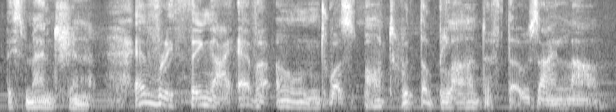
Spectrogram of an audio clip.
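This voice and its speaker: A man voicing the sorrowful ghost of a baron in a video game, speaking slowly and formally. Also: deep voice, creaky. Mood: remorseful. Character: remorseful ghost of a male baron. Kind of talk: dramatic video game voice acting. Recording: loud music and rain behind. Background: game music and rain.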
